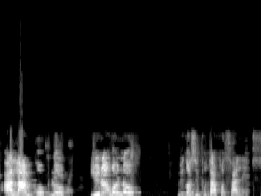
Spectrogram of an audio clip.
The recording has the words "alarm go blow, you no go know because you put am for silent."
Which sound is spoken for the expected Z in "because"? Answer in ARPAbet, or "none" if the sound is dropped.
S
